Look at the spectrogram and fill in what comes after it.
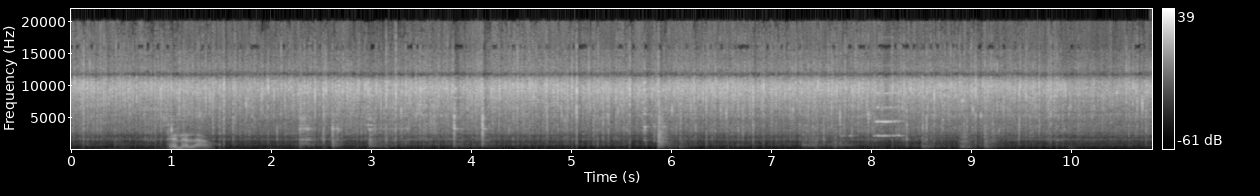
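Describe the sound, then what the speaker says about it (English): Diced onions and ginger stir frying over medium-low heat in a pan, a steady soft sizzle with occasional scrapes of stirring, and a voice briefly speaking over it. "Add your diced onions and stir fry."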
